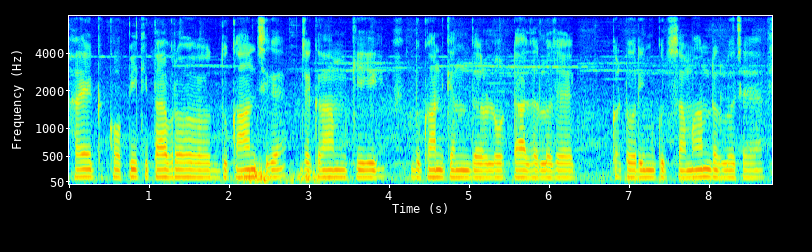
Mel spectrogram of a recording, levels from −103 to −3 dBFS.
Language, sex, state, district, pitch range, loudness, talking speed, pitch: Angika, male, Bihar, Bhagalpur, 125-130 Hz, -34 LUFS, 155 wpm, 130 Hz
